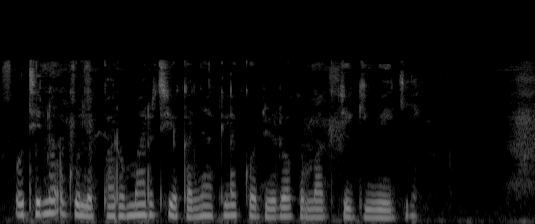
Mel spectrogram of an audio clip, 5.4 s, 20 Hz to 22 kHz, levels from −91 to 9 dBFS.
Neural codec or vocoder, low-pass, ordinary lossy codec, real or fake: none; 7.2 kHz; AAC, 48 kbps; real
